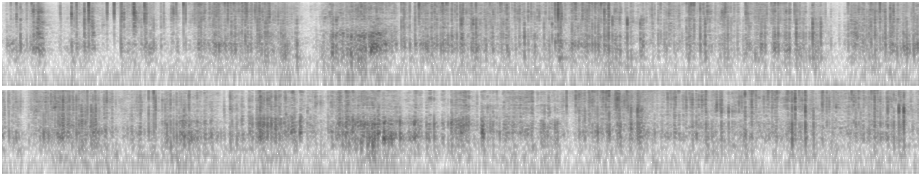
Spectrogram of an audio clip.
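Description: Long nails rapidly scratch and tap the solid paper page edges and cloth covers of a stack of six red cloth-bound hardcover books. The result is a dense, continuous run of dry, crinkly scratching and crisp, quick taps that are bright and papery, with almost no low end and no ringing after each touch.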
